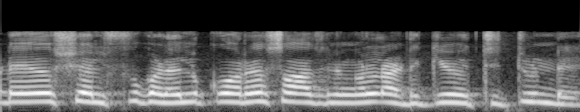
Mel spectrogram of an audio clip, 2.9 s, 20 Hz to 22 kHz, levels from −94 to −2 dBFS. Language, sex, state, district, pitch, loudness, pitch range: Malayalam, male, Kerala, Kasaragod, 290 Hz, -13 LUFS, 270-300 Hz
